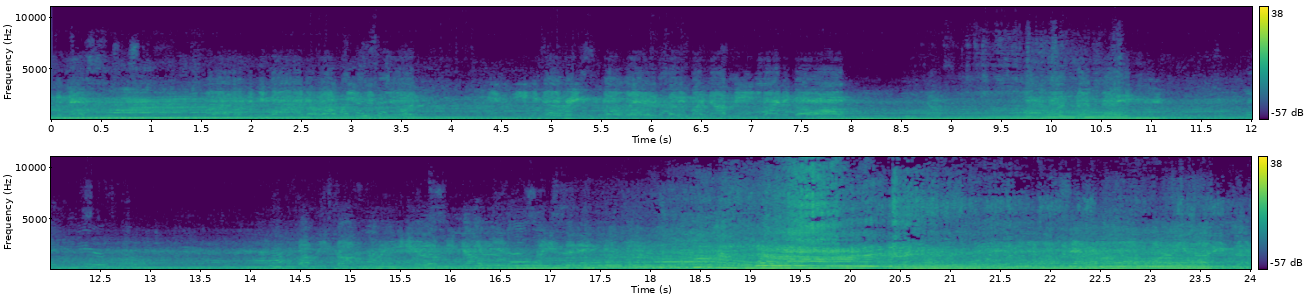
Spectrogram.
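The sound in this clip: Cars in a motor race: engines drone and whine without a break, their pitch sweeping up and down as they pass, growing louder and higher near the end.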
